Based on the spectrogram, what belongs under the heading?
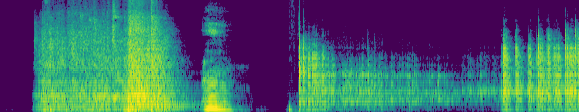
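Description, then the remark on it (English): A drawer scrapes shut and slides open again in quick succession, with a sharp knock, a brief groaning voice between the movements, and a rattling scrape trailing off at the end. “Now close and open my drawer quickly.”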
